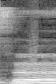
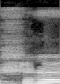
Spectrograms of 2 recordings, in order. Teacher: সিন হচ্ছে পাতলা করে আর শিন হচ্ছে মোটা করে বাতাস বেরোবে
